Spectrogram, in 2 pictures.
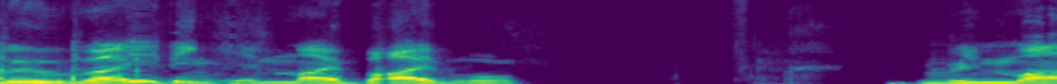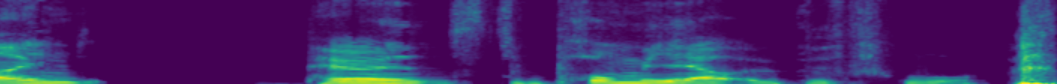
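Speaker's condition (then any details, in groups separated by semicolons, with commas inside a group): Cerebral palsy; mild speech impediment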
